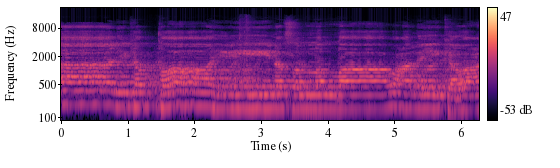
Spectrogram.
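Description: A single man's voice chanting an Arabic mourning elegy in long held notes, the pitch sliding between them.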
